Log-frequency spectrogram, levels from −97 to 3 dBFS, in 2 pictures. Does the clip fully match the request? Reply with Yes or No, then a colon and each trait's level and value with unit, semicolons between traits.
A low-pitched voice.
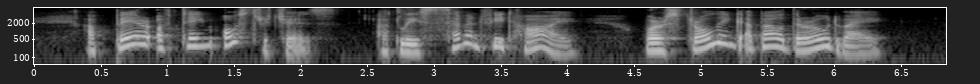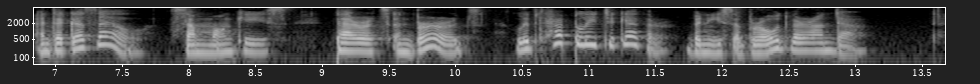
No: medium, 185 Hz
